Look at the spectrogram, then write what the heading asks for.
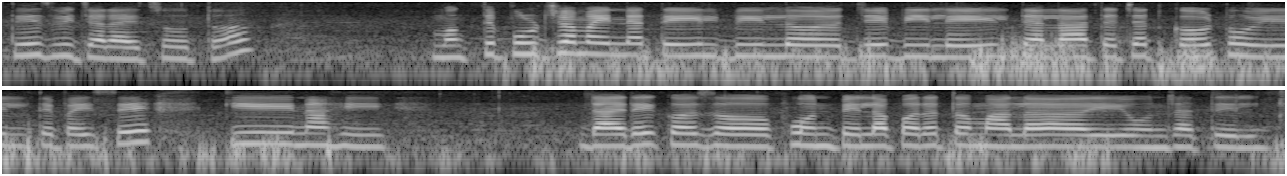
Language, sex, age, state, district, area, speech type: Marathi, female, 18-30, Maharashtra, Nashik, urban, spontaneous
